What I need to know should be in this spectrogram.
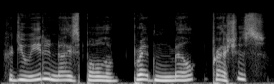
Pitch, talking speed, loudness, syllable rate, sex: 200 Hz, 240 wpm, -16 LUFS, 4.9 syllables/s, male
